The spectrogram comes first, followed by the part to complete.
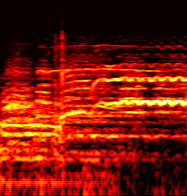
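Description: A crowd of voices singing together in a group, like a choir. About a second in, one high voice comes in louder over the rest, holding a long note with a wide, wavering vibrato.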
